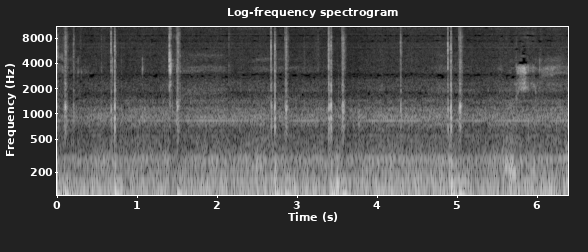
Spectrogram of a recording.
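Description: Scattered clicks from working a laptop, about ten in all, some in quick pairs, over a steady low room rumble.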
